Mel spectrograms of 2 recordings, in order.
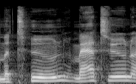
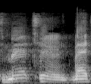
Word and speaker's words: Mattoon: Someone who's probably been to Mass's a few times on his way through from Mattoon. I always get it wrong. – It's Mattoon. You pronounce both T's.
